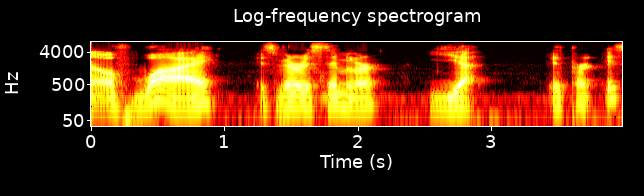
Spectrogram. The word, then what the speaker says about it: 一: shape stand for itself is a flat tone very flat that means when we pronounce it we want we don't want our pitch or a volume to fluctuate keep it flat sounds like this we don't want this sound like oh no we want to sound like e yi yi that's it make it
